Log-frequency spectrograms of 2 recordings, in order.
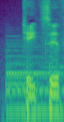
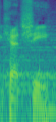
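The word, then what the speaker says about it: Cait Sith: I see o AKO absolutely akihiko day easy Kate Sith cat shei was your must have character I'm going to say cat shei now that I know that there is an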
